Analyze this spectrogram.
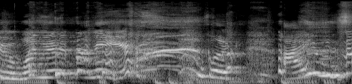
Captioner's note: laughing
